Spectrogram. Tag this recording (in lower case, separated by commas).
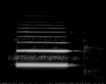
music, woodwind instrument, musical instrument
